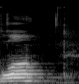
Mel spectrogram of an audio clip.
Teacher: اس حرف مخرج کو ادا کرتے ہوئے ایک بات اور سمجھ لیجئے کہ زبان کو، جو زبان ہے ہمارے زبان کے سائڈ ہیں، کنارہ زبان سے کہا جاتا ہے، دونوں طرف کے جو زبان سائڈ ہیں، ان دونوں طرف کے زبان کی کناروں کو ہم دونوں طرف کے جو دانت ہیں ان میں لگائیں گے، اوپر کے دانتوں میں۔ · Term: ضاد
